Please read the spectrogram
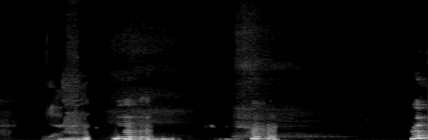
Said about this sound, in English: That's a good breath.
